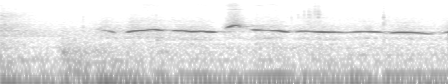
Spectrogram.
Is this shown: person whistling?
yes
